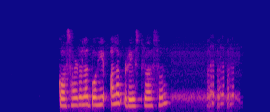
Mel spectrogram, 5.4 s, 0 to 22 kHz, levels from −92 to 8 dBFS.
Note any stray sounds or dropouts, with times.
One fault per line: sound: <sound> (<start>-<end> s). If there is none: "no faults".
sound: laugh (4.1-4.7 s)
